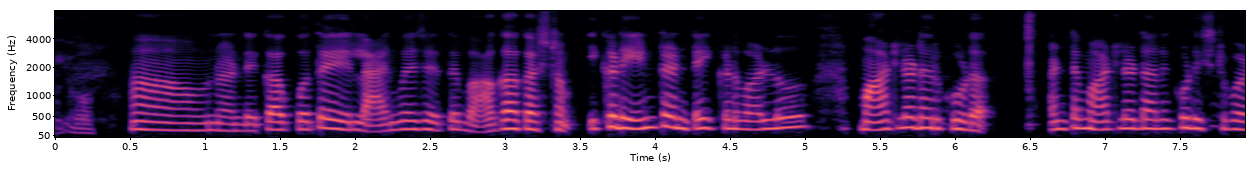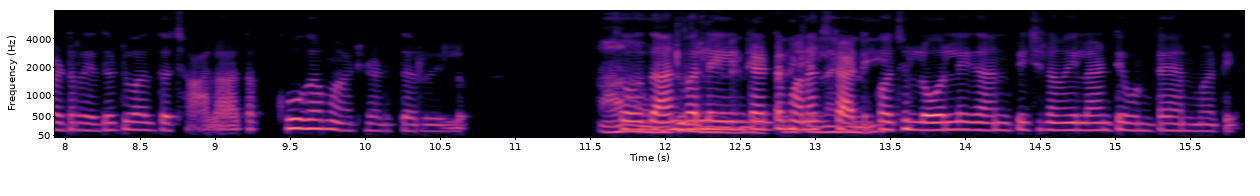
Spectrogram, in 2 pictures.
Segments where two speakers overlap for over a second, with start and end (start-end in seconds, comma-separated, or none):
11.7-13.4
